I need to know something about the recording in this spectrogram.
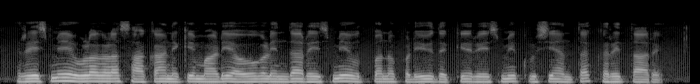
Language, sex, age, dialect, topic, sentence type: Kannada, male, 18-24, Dharwad Kannada, agriculture, statement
